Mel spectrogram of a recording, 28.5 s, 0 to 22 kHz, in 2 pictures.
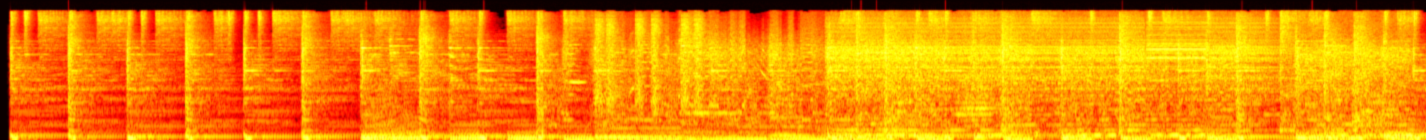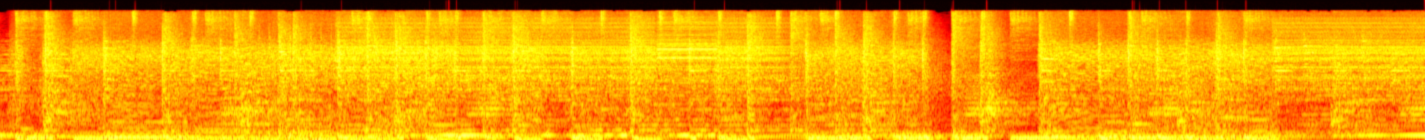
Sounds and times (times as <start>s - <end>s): Angry music: 0.1s - 28.5s.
